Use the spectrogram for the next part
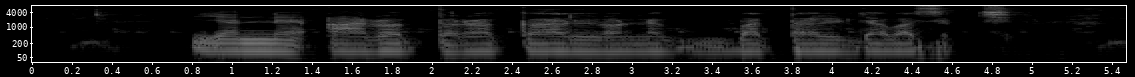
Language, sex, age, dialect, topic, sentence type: Magahi, male, 25-30, Northeastern/Surjapuri, banking, statement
